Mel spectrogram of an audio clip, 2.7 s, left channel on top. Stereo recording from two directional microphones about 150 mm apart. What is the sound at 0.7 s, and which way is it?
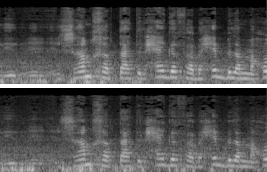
A woman's voice, 65° left (ahead or behind).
